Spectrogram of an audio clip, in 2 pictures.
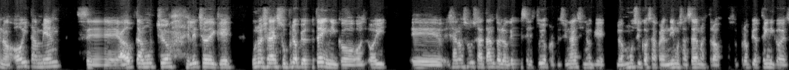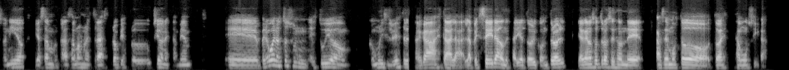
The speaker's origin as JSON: {"language": "Spanish", "country": "Argentina", "said": "Yo llego justo el día que cierran la frontera en mi país, en Argentina, llego un día antes."}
